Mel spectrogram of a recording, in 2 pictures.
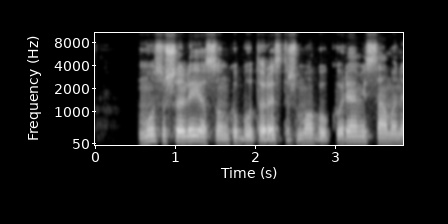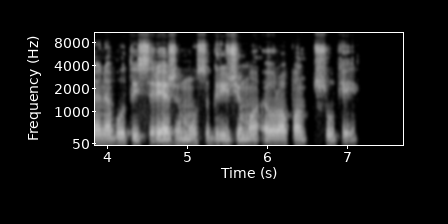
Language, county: Lithuanian, Kaunas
